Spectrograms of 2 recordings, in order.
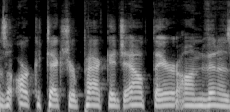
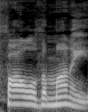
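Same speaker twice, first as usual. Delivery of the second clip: ordinary delivery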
